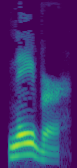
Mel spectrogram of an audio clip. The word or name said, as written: neighbor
